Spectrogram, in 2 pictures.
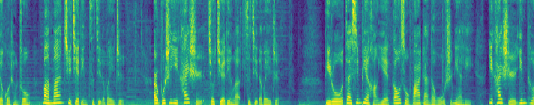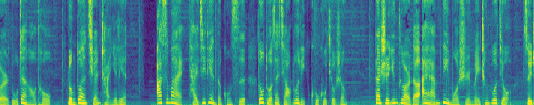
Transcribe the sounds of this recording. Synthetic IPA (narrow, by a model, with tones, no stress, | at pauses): ə˧kwɔ˥˩ʈ͡ʂʰɤ˧˥ŋʈ͡ʂʊ˥ŋma˥˧nma˥˧nt͡ɕʰy˥˧t͡ɕjɛ˥˧t̪i˥˧ŋt͡sɹ̩˥˩t͡ɕḭ˨˩d̪ə̰˦we˥˩ɪʈ͡ʂɻ̩˨˩ə˞˧˥pu˧˥ʂɻ̩˥˧i˥˩kʰa˥ɪʂɻ̩˨˩t͡ɕjo˥˩ʊt͡ɕɥɛ˧˥t̪i˥˩ŋlə̰˩t͡sɹ̩˥˩t͡ɕi˨˩d̪ə˦we˥˩ɪʈ͡ʂɻ̩˨˩ | pi˨˩ɻu˧˥t͡sa˥˩ɪɕi˥npʰjɛ˥˩nxɑ˧˥ŋjɛ˥˩kɑ˥ʊsu˥˩fa˥ʈ͡ʂa˨˩nd̪ə˦u˨˩ʂɻ̩˧˥njɛ˧˥nli˨˩˦ | i˥˩kʰa˥ɪʂɻ̩˨˩i˥ŋt̪ʰɤ˥˩ə˞˨˩t̪u˧˥ʈ͡ʂa˥˩nɑ˧˥ʊt̪ʰo˧˥ʊ | lɤ˨˩ŋt̪wa˥˩nt͡ɕʰɥɛ˧˥nʈ͡ʂʰa̰˨˩njɛ˥˧ljɛ˥˩n | ʔa˥sɹ̩˥ma˥˩ɪt̪ʰa˧˥ɪt͡ɕi˥t̪jɛ˥˩nt̪ɤ˨˩ŋkʊ˥ŋsɹ̩˥t̪o˥ʊt̪wɔ˧˥t͡sa˥˩ɪt͡ɕjɑ˨˩ʊlwɔ˥˩li˨˩kʰu˧˥kʰu˨˩t͡ɕʰjo˧˥ʊʂɤ˥ŋ | t̪a˥˧nʂɻ̩˥˩i˥ŋt̪ʰɤ˥˩ə˞˨˩d̪ə˦ʔa˥˧ɪa˥˩nt̪i˥˩mwɔ˧˥ʂɻ̩˥˩me˧˥ɪʈ͡ʂʰɤ˥ŋt̪wɔ˥t͡ɕjo˨˩ʊ | swe˧˥ɪʈ͡ʂ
